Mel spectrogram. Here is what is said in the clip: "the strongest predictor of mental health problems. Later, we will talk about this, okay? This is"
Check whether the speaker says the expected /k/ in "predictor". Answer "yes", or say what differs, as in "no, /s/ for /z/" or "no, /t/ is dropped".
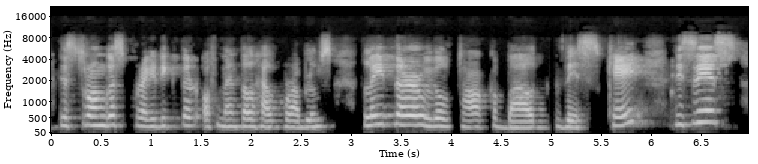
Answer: yes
